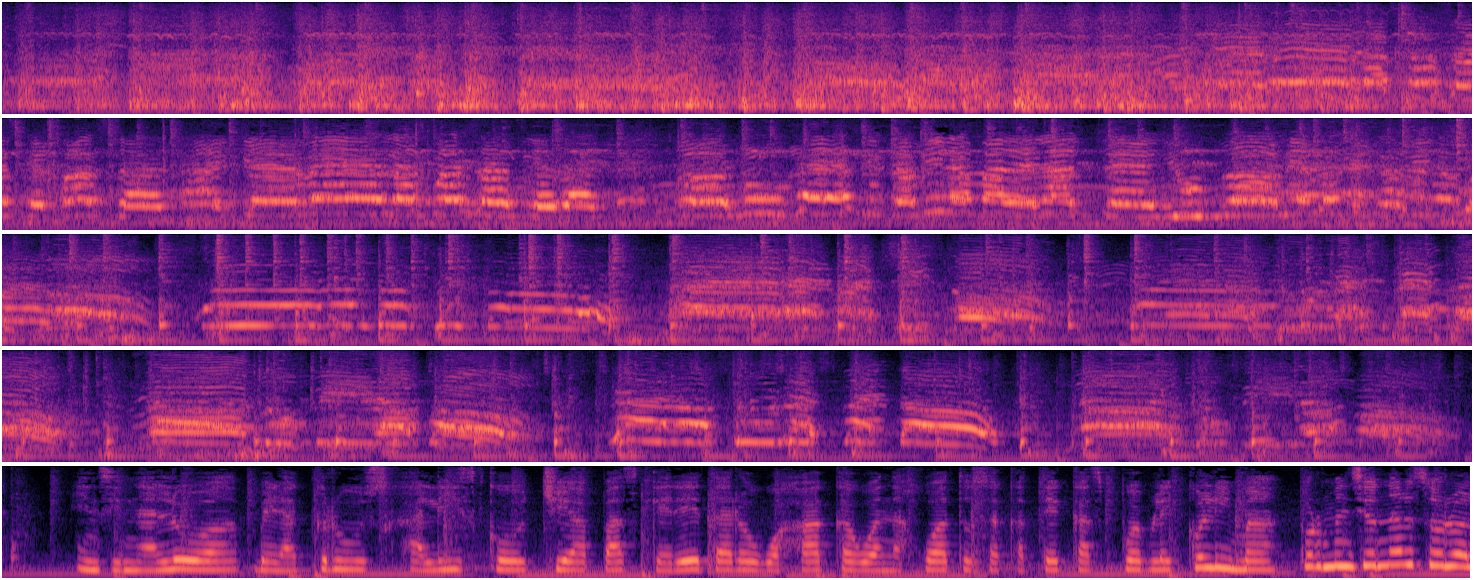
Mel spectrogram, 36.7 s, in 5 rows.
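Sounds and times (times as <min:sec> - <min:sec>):
crowd of women chanting at protest march: 0:00.0 - 0:29.4
speech: 0:29.9 - 0:36.7.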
